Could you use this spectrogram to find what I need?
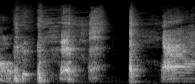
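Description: A person coughs in a run of several rough, harsh bursts, a brief pause, then one or two more, fairly loud and with no talk over them.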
